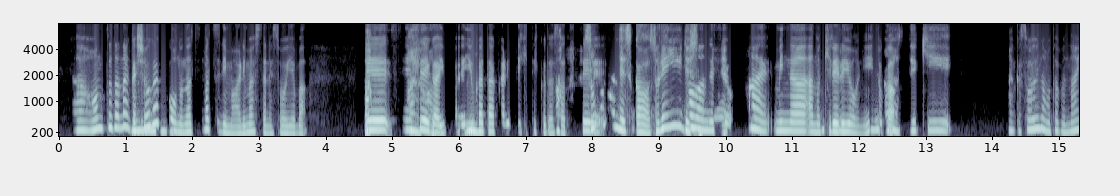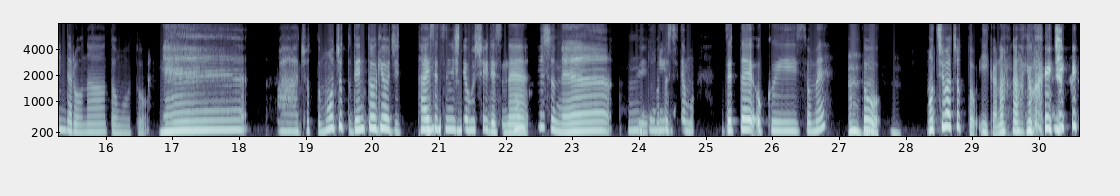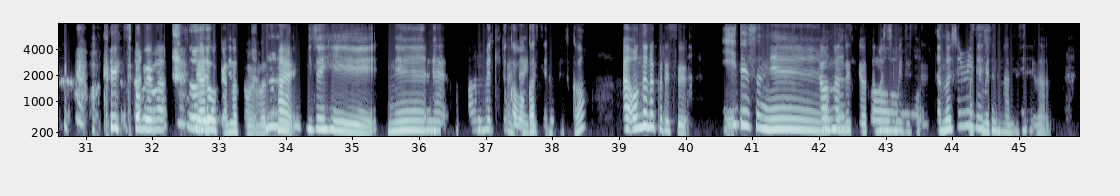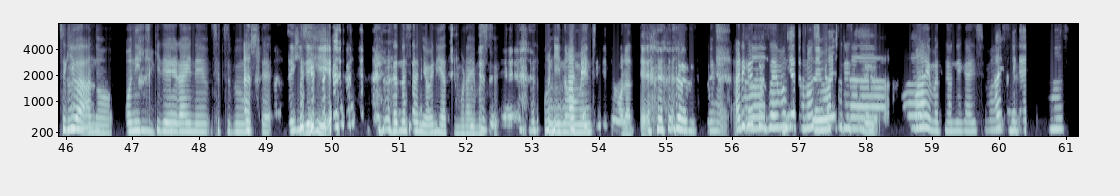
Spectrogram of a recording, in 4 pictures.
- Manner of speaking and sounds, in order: distorted speech; laugh; laughing while speaking: "お食い初めは"; laugh; laugh; laugh; chuckle; laughing while speaking: "はい"; chuckle; background speech
- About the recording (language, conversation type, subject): Japanese, unstructured, 日本の伝統行事の中で、いちばん好きなものは何ですか？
